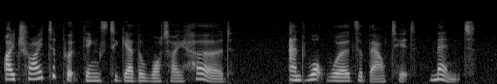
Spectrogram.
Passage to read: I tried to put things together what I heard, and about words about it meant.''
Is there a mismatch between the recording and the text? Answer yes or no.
yes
